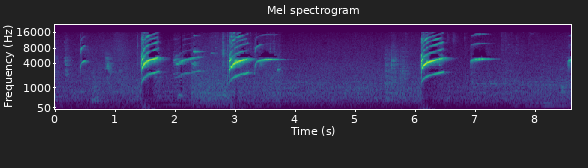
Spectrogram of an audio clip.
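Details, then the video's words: Canary heard for teaching young canaries their song: loud, sharply rising chirps with overtones, three main ones, spread between softer whistled notes and long quiet gaps. "Chant De Canari Pour Apprendre Au Jeune Canaries"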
